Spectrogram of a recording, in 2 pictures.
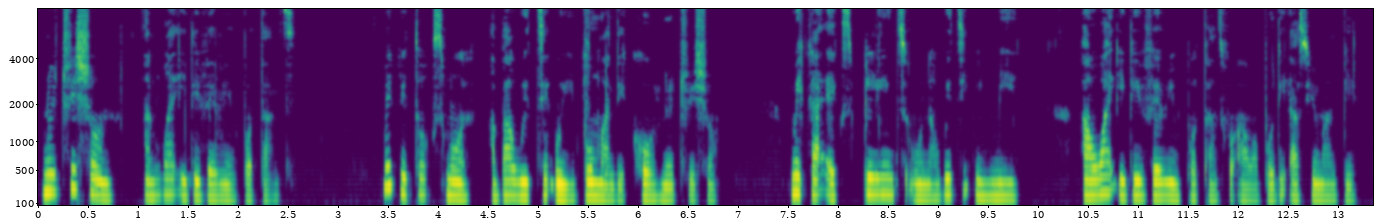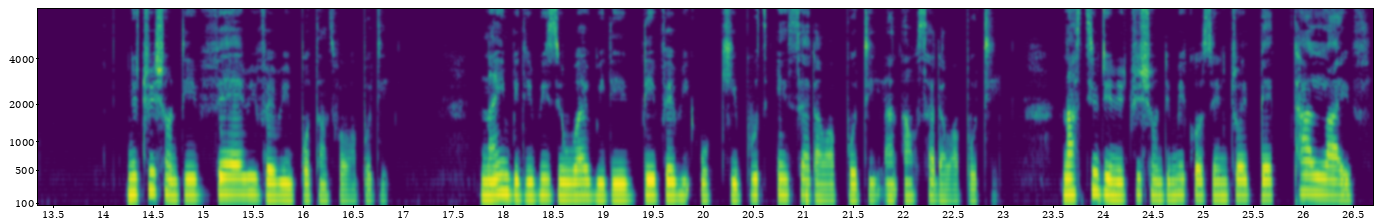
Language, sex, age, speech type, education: Nigerian Pidgin, female, 15-29, spontaneous, tertiary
